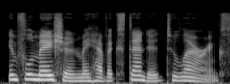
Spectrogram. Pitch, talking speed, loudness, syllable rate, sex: 180 Hz, 155 wpm, -18 LUFS, 5.5 syllables/s, female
